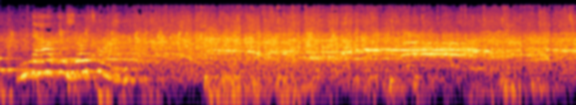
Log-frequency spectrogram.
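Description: A young woman speaks into a microphone, heard through loudspeakers in a large echoing hall.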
